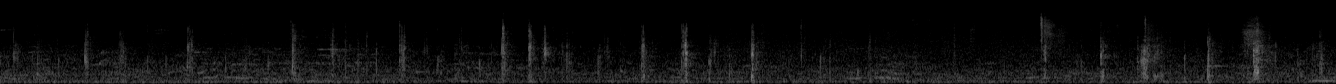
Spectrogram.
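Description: Wooden sandals clack slowly on stone paving.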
